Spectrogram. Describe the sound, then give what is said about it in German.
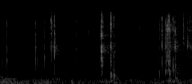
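Irregular crinkling and crackling of a foil trading card pack with Miraidon on the cover being pulled and torn open by hand, coming in short bursts with brief pauses, fairly quiet overall and with no voices. “Ich kriege das Pack gleich nicht auf.”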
